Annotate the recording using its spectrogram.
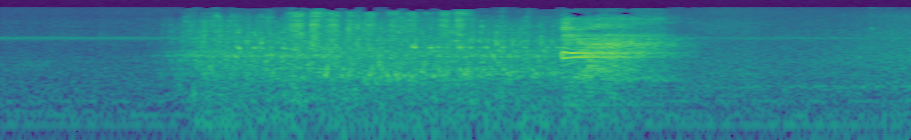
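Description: A shimmering magical whoosh swells and then fades.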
